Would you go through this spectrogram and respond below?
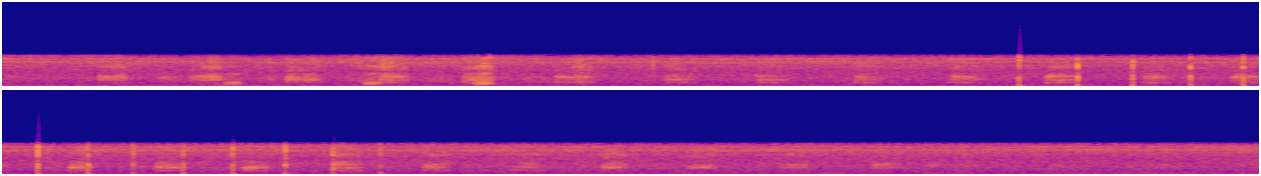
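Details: Billican, a four-year-old male American Bulldog, makes short whiny, moaning vocal bursts repeated about every half second. A run of sharp tapping clicks comes midway over a steady low rumble, with some voices in the background.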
